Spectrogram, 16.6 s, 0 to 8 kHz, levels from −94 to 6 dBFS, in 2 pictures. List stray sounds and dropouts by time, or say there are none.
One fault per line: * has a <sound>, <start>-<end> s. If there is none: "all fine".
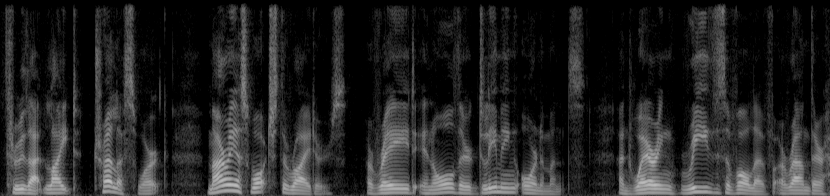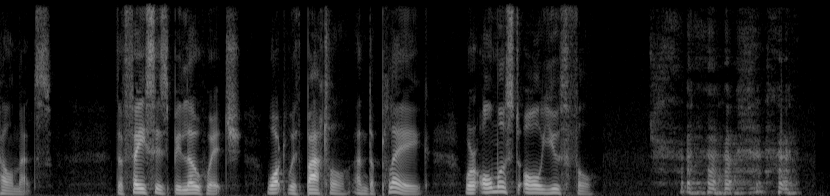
* has a laugh, 14.8-16.3 s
